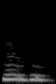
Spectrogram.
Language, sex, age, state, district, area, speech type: Assamese, female, 45-60, Assam, Kamrup Metropolitan, urban, conversation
